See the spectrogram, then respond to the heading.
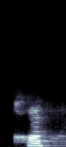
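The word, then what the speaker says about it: Godot: wait from a mysterious figure named Karat, or pronounced Kot, and spend their time desperately breaking the silence with witty dialogue.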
